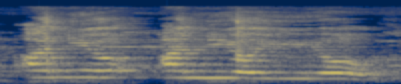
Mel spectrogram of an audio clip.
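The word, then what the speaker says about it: ennuyeux: Boring का यूज करना है तो हम बोलेंगे अनयोयो। क्या बोलेंगे? अनयोयो। क्या बोलेंगे? अनयोयो। ये हमारा गाइस इसकी प्रोनाउंसिएशन है, तो इसको कैसे पढ़ेंगे?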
